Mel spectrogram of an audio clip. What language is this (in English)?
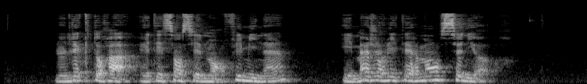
French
